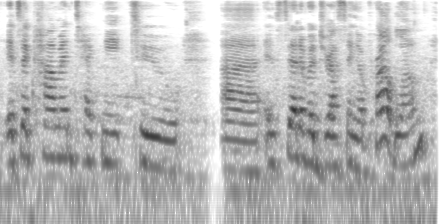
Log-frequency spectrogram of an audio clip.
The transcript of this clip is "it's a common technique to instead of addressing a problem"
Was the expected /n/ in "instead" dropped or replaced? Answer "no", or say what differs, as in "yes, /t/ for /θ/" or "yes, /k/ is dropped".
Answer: no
